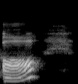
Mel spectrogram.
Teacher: i'm actually not rounding my mouth for aw we don't have this sound in english if i were rounding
